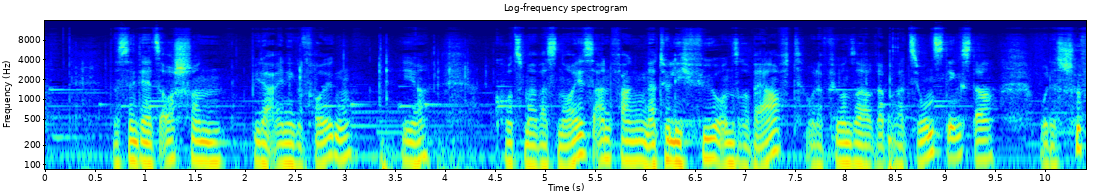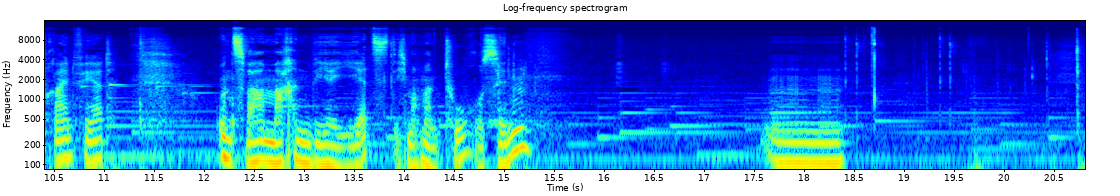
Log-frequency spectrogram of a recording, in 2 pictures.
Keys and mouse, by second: 3.0 shift+c, 3.7 KP_Decimal, 4.5 shift+a, 15.4 t, 18.9-20.6 drag.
